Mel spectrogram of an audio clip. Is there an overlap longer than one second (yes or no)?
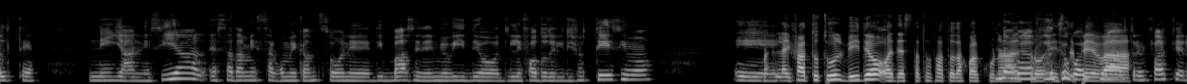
yes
